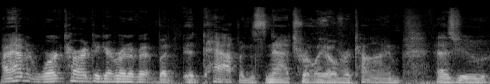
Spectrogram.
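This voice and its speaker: The man's pitch is fairly low. Noticeable background noise runs underneath. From Maine. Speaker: mayoral candidate, attorney. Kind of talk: interview.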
